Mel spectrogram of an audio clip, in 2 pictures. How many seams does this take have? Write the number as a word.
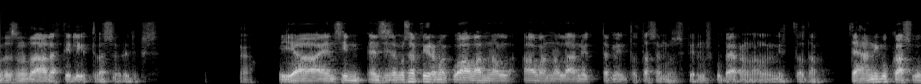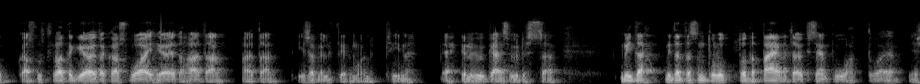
one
